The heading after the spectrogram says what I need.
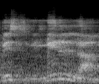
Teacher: لفظ اللہ سے پہلے اگر زیر آ جائے، جیسے بسم اللہ، میم پر زیر ہے، اس کے بعد لفظ اللہ ہے، تو لام اللہ ہمیشہ باریک ہوتا ہے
